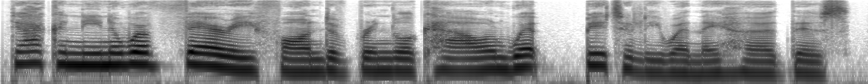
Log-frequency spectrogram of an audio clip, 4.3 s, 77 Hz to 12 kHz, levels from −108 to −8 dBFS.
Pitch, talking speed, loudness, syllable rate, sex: 190 Hz, 220 wpm, -20 LUFS, 5.5 syllables/s, female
